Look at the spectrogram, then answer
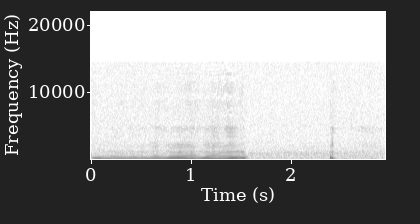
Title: Mouse snores!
